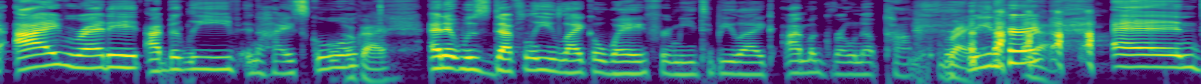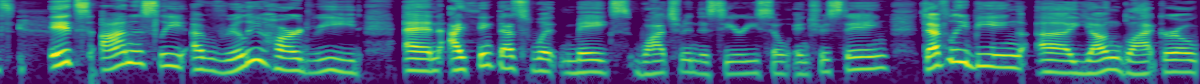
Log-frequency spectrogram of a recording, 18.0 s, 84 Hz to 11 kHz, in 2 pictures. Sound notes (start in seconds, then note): 6.9 laughs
